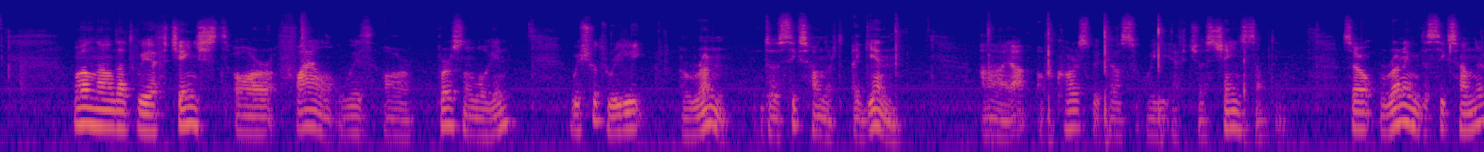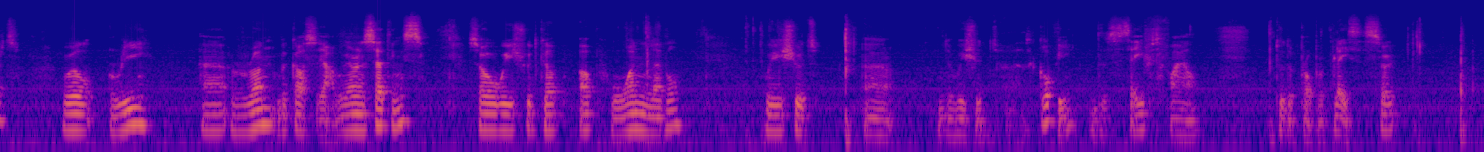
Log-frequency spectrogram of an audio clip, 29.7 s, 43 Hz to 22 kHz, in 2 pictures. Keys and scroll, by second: 9.0-12.6 Up, 14.5 Return, 20.9-21.6 typing, 24.3 typing, 27.5 Up.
